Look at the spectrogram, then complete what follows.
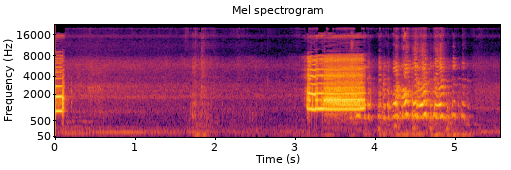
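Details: After a quiet stretch, a turkey lets out one strong, sustained harmonic note and then a quick, broken, gurgling gobble, with faint low rumbling in the background.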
